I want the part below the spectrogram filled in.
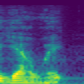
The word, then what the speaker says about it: Yahweh: It is pronounced Yahweh, more accurately, some pronounce it Jehovah.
